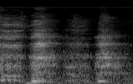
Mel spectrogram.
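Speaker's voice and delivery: imitated startled panting on waking; panicky gasps. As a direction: gasp as if jolted from a dream. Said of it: "He's all, like, panicky".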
